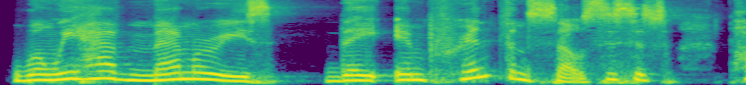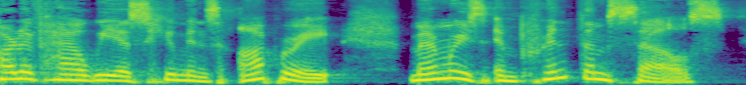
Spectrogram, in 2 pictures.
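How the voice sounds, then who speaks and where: A woman's voice: medium pitch, warm tone. A woman telling a personal story in a conversational way, with many fillers. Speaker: speaker sharing a personal story. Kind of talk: storytelling talk.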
